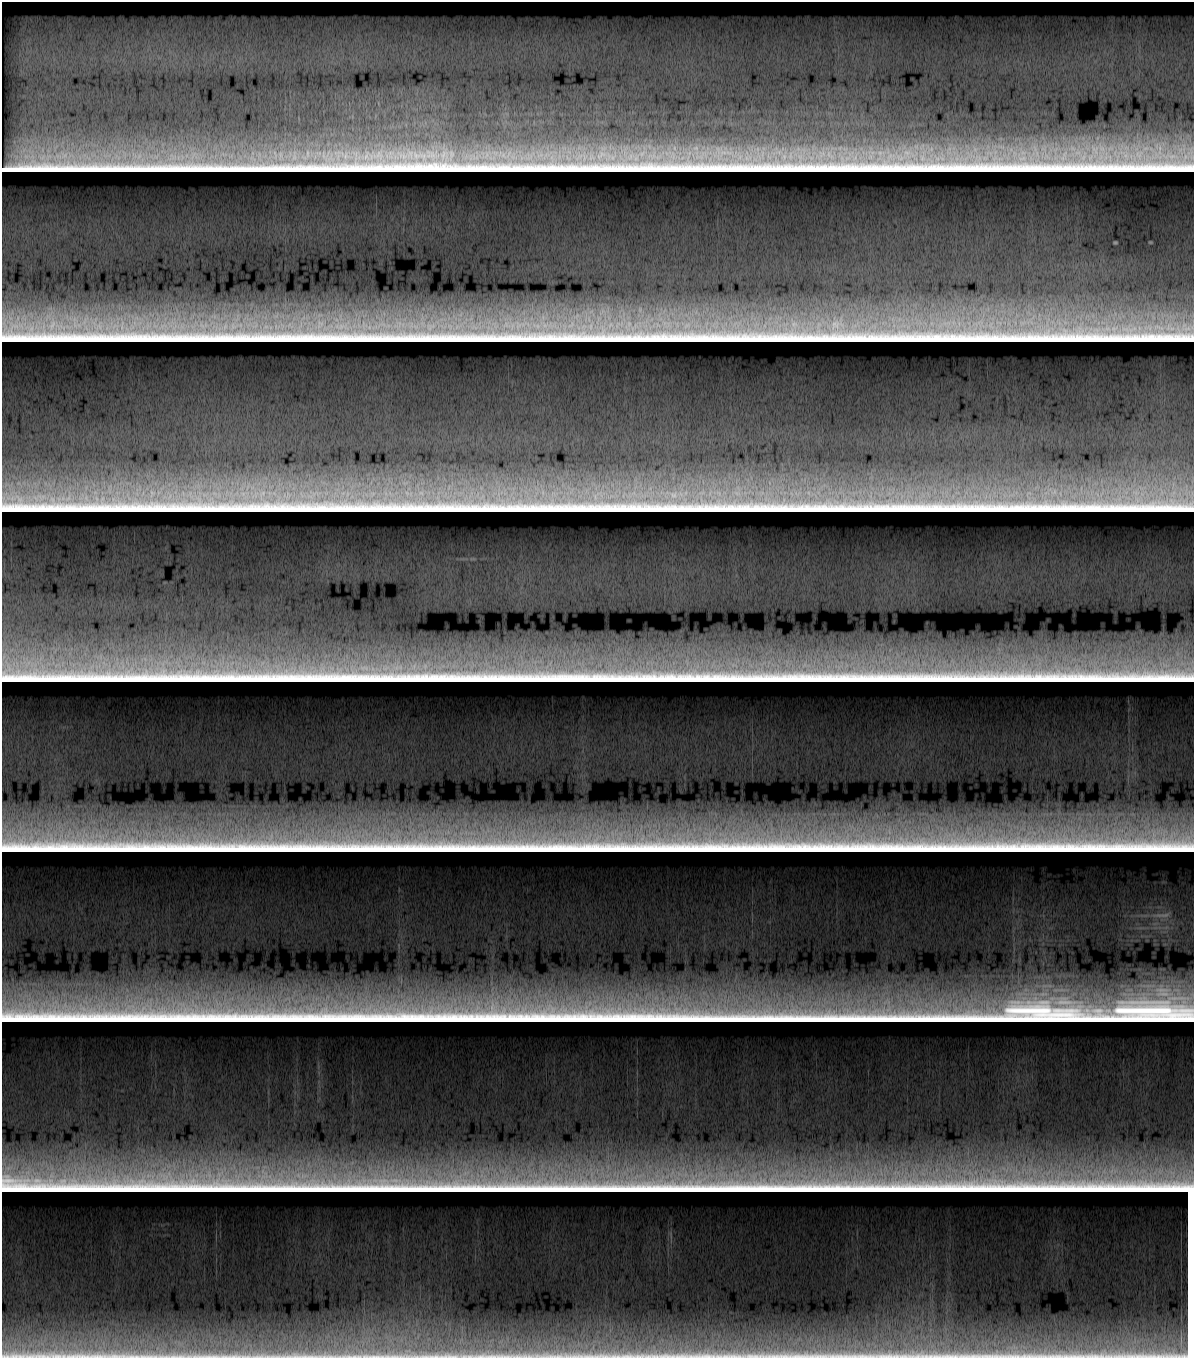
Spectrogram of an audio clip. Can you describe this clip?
This is a sound of a boat moving away from hyderpasa station on Asian side of Istanbul, Turkey.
